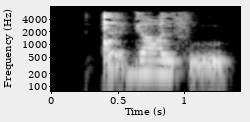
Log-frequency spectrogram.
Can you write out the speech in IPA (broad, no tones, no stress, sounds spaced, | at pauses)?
ǃ ɛ̰ ɡʲ ɑː lʲ f ṵ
